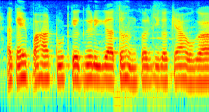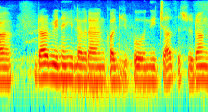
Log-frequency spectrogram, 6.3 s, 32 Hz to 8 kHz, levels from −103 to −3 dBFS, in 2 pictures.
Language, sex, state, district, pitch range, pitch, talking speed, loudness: Hindi, female, Bihar, Araria, 145-160 Hz, 155 Hz, 250 wpm, -17 LUFS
